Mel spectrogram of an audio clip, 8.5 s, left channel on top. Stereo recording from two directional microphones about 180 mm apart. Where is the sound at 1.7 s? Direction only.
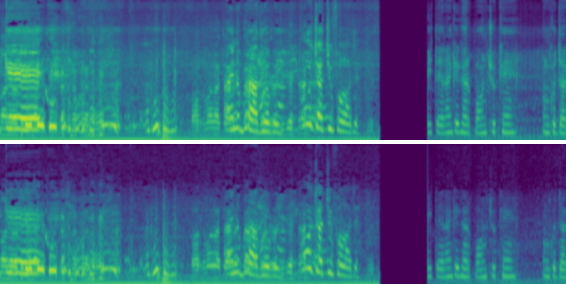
35° left (ahead or behind).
